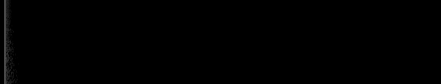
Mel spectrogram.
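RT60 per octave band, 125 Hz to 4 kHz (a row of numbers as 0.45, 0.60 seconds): 0.55, 0.55, 0.50, 0.45, 0.35, 0.30 seconds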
